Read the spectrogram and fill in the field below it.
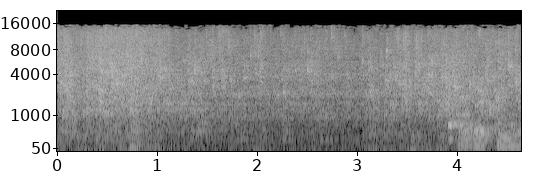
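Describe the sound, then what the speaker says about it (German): Cold tap water runs steadily over a kombucha culture being rinsed in a sink, a continuous splashing hiss, close and moderate, with a faint voice underneath near the end. "der wird jetzt erstmal unter kaltem Wasser abgespült"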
